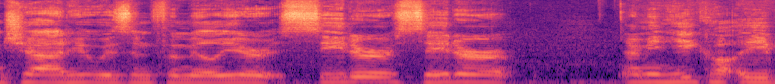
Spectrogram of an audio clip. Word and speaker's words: Seder: Seder. I mean he he pronounces it cedar but in Hebrew and Yiddish uh sedar s e d e r refers literally to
